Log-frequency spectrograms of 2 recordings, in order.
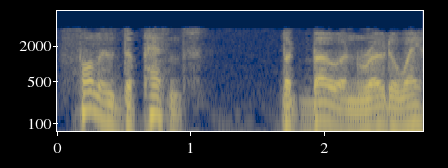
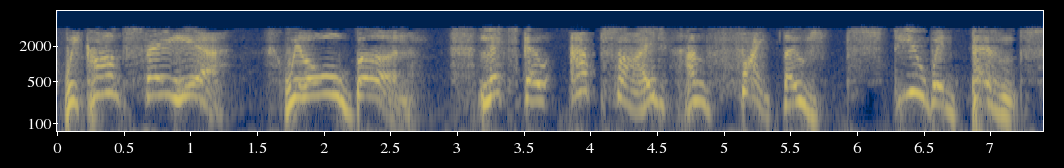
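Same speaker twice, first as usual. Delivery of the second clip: put-on young king yelling to his knights amid fire; panicked shout. A narrator's reading. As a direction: yell over the flames. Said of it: "watched and shouted".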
